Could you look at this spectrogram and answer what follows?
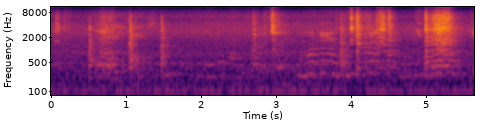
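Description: Sultani biryani with two whole chickens being stirred in a pot, with scraping metal spoon strokes, clinks against the pot and a faint sizzle, while people talk over it.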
